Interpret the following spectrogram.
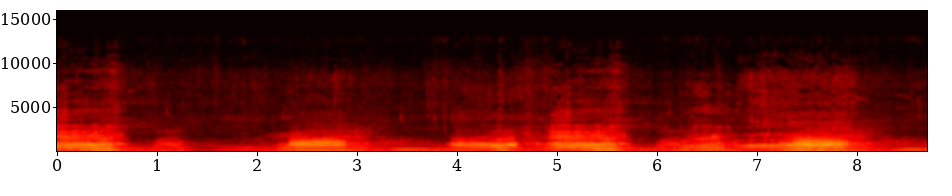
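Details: Cattle on a cattle farm in village life, giving loud, drawn-out moos repeated roughly every second and a half, each a rich harmonic low, with constant background farm noise.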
